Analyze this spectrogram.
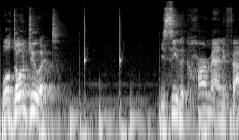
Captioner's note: ticking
